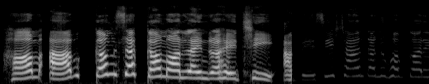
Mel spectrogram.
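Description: One channel inverted is the likely cause of the fault from 2.91 s to 4.30 s: one side of the stereo pair has its polarity flipped, so when the two channels are summed to mono, the speech common to both cancels itself out. The sound then falls by about 30 dB. What remains is only the small difference between the channels, a faint residue of the speech that lasts to the end of the clip.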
